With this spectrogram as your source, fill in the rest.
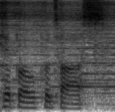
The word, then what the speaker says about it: Hippopotas: lives there hippopotas nice and yes it is pronounced hippo poas just for the record because I did indeed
